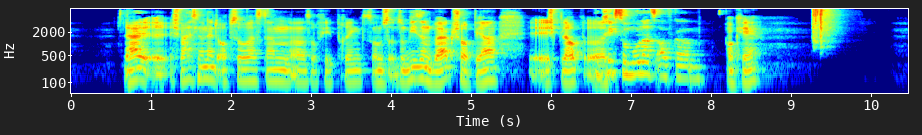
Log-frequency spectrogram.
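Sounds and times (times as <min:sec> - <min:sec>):
speech: 0:00.7 - 0:08.7
camera shutter click: 0:09.3 - 0:09.7.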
